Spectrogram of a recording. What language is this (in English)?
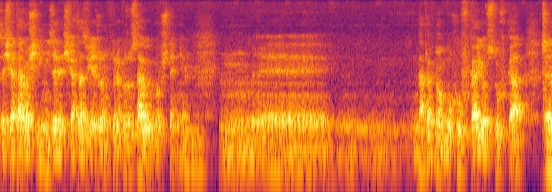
Polish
